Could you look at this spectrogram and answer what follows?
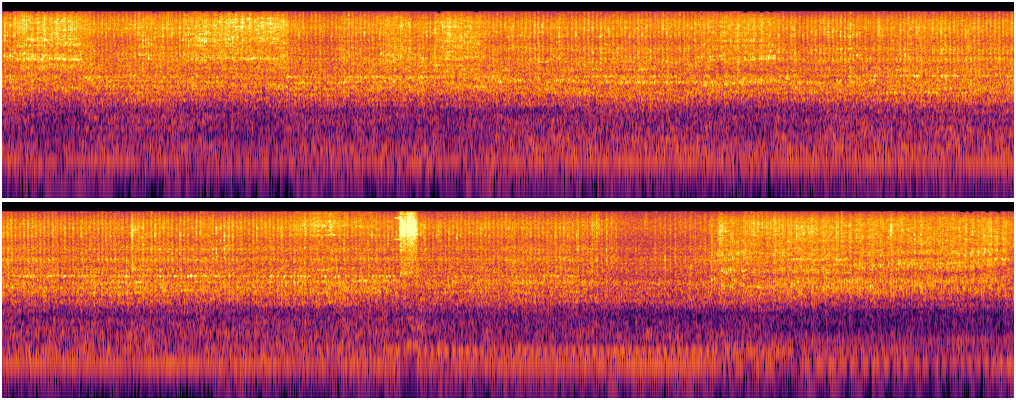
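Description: Diesel engine of a tracked rice-hauling tractor running steadily at low revs as the machine creeps forward, with one brief click about fourteen seconds in.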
